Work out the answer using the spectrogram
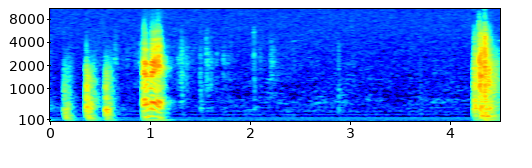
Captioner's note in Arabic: يطرق الباب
